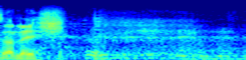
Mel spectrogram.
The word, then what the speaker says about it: Aleix: It's pronounced Aleix. It's not Alex. It's not Aleix, especially. And it's not, I don't know, Albert. My name is Aleix.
